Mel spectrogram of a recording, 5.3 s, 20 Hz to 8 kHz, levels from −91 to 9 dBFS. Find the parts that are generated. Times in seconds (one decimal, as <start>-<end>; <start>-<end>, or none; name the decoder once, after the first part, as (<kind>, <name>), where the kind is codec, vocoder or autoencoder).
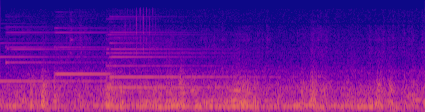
none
